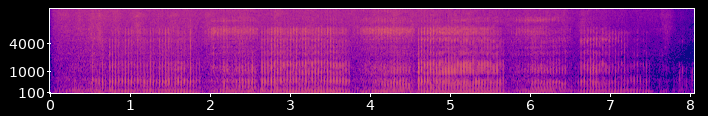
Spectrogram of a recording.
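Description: Domestic cat purring, in about seven swelling phases of roughly a second each as it breathes in and out. It stops just before the end.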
